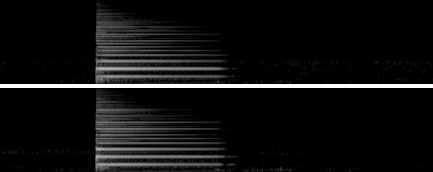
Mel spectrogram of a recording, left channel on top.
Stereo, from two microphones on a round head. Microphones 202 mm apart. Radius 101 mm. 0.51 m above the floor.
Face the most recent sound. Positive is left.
turn(degrees=-25)  # may be behind; listen again after turning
